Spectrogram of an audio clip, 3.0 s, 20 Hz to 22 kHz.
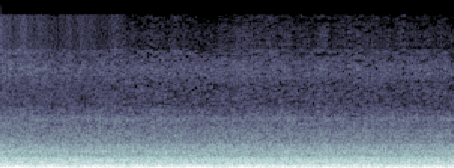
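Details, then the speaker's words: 2025 Vornado 660 air circulator fan, new, on a higher speed setting: steady airy rush with low even hum, no rattle or scraping; running normally and quietly. "So it seems actually pretty quiet. It seems a lot quieter than the other ones. I don't know what they've done to make it quieter, but it definitely seems a lot quieter."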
